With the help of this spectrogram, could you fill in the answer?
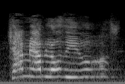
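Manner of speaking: lifted, high-pitched imitation of someone reporting back; congregant's quoted reply. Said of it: "me dice".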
